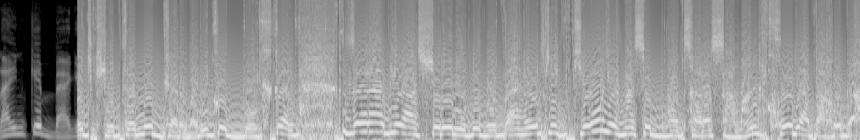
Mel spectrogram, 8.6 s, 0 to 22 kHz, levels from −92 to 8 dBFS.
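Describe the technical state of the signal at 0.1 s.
At 0.1 s the speech signal is intact, with no audible fault at that moment.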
